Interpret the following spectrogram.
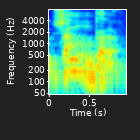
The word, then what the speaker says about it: Shankara: Sham and Kara, but then Ka, the nasal is Ka, Kha, Ga, Ga, Yang. So Shankara.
